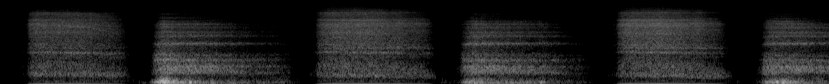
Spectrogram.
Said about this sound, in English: we'll be breathing in through our mouth and out through our mouth only. There'll be no pause at the top and no pause at the bottom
